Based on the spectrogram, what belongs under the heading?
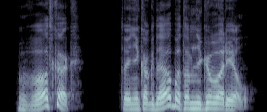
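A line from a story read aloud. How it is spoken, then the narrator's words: Accusing tone. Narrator (Russian): обвиняющим тоном сказал Зак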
